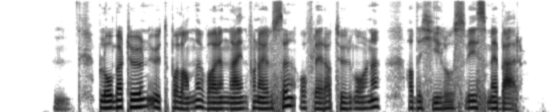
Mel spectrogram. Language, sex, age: Norwegian, male, 41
